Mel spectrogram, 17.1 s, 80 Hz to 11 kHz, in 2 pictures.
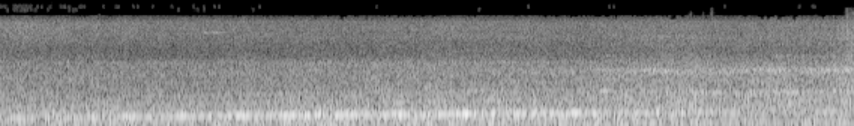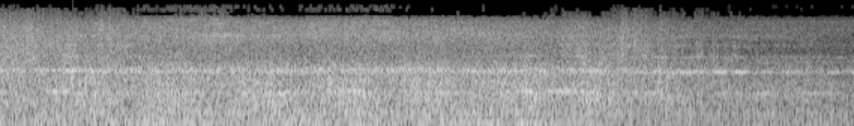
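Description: JR East 205 series electric commuter train pulling away from a station platform: the traction motor hum rises steadily in pitch as it accelerates. Wheel and rail clatter and a high, steady wheel squeal join in as it gathers speed, and the sound fades over the last few seconds as the last cars pass.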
